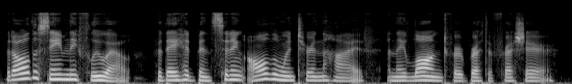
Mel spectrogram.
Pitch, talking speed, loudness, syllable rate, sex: 190 Hz, 285 wpm, -18 LUFS, 5.7 syllables/s, female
